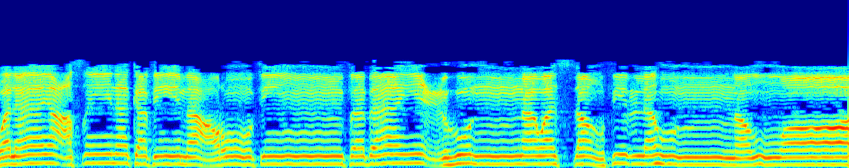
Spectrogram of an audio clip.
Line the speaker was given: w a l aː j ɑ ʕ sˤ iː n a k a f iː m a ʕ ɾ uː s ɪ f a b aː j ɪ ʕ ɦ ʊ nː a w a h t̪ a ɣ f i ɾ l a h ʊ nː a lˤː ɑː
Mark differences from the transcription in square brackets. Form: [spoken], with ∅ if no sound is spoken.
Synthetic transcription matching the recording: w a l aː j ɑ ʕ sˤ iː n a k a f iː m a ʕ ɾ uː [f] ɪ f a b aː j ɪ ʕ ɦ ʊ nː a w a [s] t̪ a ɣ f [ɪ] ɾ l a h ʊ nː a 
